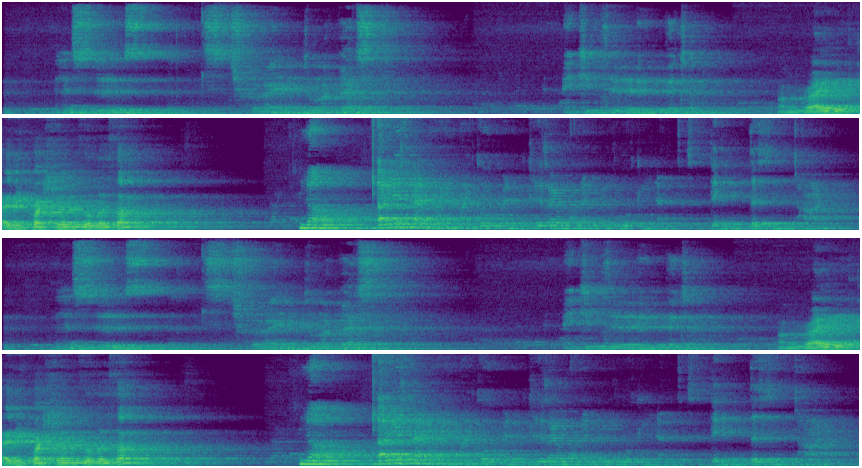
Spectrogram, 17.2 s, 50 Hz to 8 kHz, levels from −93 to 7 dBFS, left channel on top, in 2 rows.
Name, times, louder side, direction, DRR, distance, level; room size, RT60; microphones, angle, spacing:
voice 1, 0.0-0.8 1.8-2.5 5.1-5.7 7.3-8.1 11.2-11.9 12.2-16.9, equal, 20° left, -4 dB, 1.7 m, -30 dB
voice 2, 0.5-1.5 1.9-4.0 5.6-6.9, left 1 dB, 45° left, -5 dB, 2.4 m, -34 dB
voice 3, 7.8-10.0, equal, 5° left, -1 dB, 0.4 m, -21 dB
14.0 x 6.0 x 5.8 m, 2.8 s
head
